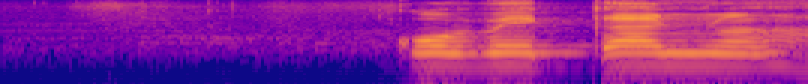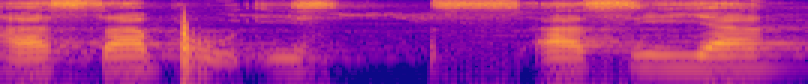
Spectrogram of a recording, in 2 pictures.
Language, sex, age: Venda, male, 23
